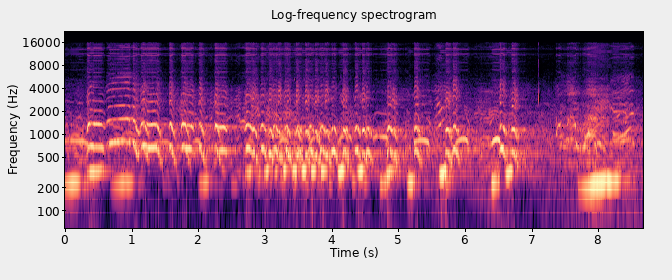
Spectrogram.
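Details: A mated siamang pair at the Columbus Zoo duet in loud, rapid barks and honking whoops rising and falling over each other, songs establishing territory and reinforcing the pair bond; onlookers applaud.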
